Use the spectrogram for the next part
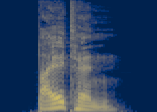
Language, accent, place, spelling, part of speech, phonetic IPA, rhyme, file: German, Germany, Berlin, Balten, noun, [ˈbaltn̩], -altn̩, De-Balten.ogg
- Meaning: inflection of Balte: 1. genitive/dative/accusative singular 2. nominative/genitive/dative/accusative plural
